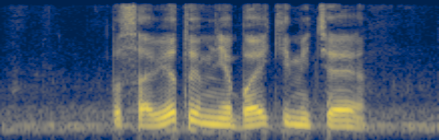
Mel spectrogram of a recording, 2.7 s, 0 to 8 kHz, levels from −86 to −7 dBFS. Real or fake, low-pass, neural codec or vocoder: real; 7.2 kHz; none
